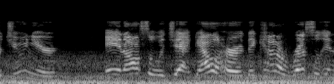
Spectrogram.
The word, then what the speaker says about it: Gallagher: People kept calling him Gallagher instead of Gallagher.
